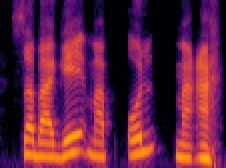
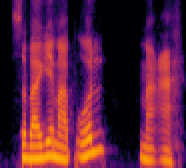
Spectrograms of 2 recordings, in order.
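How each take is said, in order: Both takes have the same delivery.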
